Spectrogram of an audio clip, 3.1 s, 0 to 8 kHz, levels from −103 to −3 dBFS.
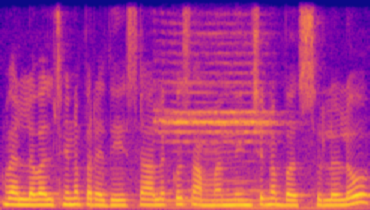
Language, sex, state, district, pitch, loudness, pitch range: Telugu, female, Andhra Pradesh, Chittoor, 210 Hz, -15 LUFS, 205-225 Hz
